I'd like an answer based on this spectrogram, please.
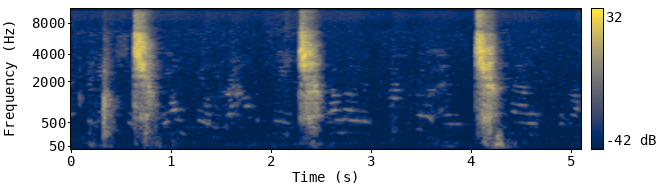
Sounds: Sneeze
